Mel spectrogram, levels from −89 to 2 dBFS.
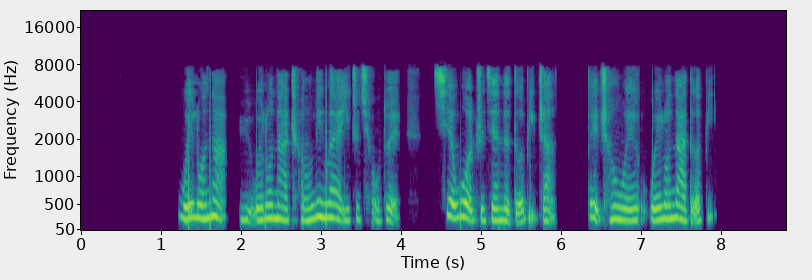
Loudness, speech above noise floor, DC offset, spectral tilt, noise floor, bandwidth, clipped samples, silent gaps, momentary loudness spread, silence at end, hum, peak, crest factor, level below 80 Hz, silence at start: -18 LUFS; over 73 dB; under 0.1%; -4.5 dB/octave; under -90 dBFS; 8.2 kHz; under 0.1%; 1.85-1.96 s, 4.02-4.06 s, 4.25-4.41 s, 5.99-6.33 s; 9 LU; 0.9 s; none; -2 dBFS; 16 dB; -52 dBFS; 1.2 s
